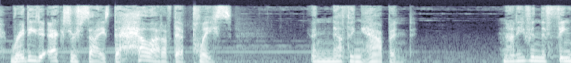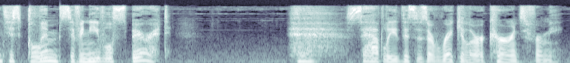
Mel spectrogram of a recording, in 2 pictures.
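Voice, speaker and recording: A woman voicing an earnest, disciplined teenage boy exorcist in a fantasy video game, speaking in a measured, formal way. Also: deep voice. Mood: dejected. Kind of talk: video game character voice lines. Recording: music behind the voice.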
